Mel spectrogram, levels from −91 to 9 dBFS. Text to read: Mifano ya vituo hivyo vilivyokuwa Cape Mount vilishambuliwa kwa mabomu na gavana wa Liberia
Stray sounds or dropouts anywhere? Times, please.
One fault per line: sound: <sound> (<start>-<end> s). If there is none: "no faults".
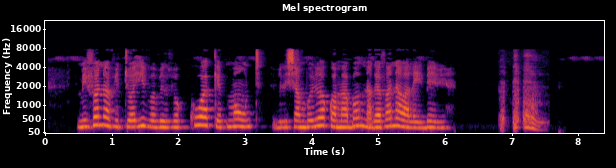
sound: throat clearing (6.8-7.6 s)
